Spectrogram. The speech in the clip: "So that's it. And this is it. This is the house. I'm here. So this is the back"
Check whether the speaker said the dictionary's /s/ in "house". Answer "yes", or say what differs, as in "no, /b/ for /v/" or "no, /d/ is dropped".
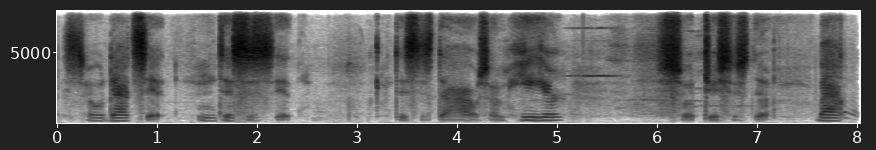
yes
